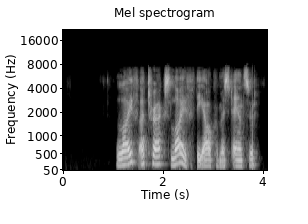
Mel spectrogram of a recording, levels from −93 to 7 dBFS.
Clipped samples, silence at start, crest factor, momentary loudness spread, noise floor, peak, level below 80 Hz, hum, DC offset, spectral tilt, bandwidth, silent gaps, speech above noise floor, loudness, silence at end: under 0.1%; 1.05 s; 16 dB; 6 LU; -85 dBFS; -2 dBFS; -60 dBFS; none; under 0.1%; -4 dB/octave; 7.6 kHz; none; 69 dB; -16 LUFS; 0.25 s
